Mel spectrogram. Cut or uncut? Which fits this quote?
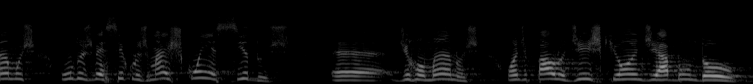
uncut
